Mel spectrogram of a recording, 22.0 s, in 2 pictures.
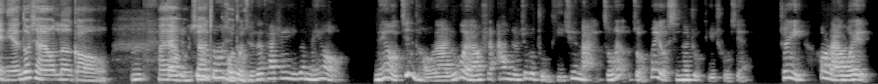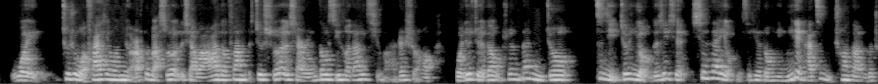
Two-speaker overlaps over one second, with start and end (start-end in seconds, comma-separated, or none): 2.0-3.2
